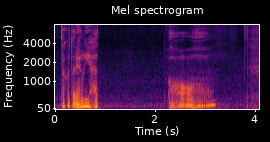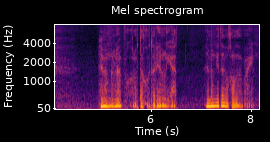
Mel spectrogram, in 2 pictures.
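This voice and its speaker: Rich, dominant sugar-daddy husband , played by a man for romantic ASMR roleplay: slow, husky, dark murmur, teasing and doting. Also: low-pitched, heavily acted. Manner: slow breathy murmur with soft chuckles, teasing.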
